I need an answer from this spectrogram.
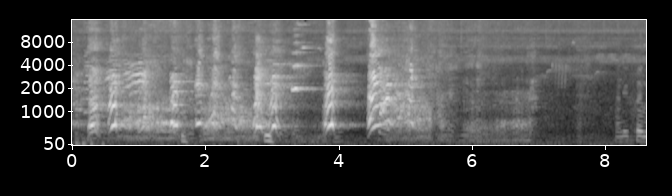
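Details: Dogs fighting, a wild dog against a group of dogs: a burst of rapid overlapping barks and yelps over the first five seconds, then quieter growling, with faint speech nearby.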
